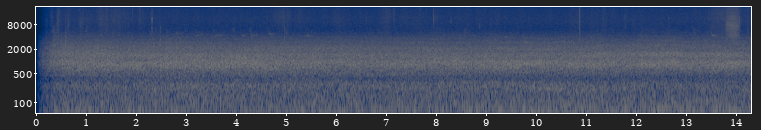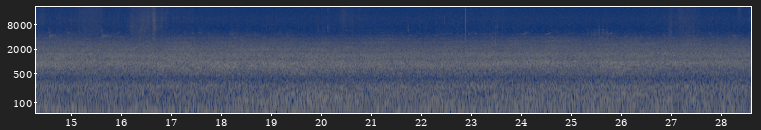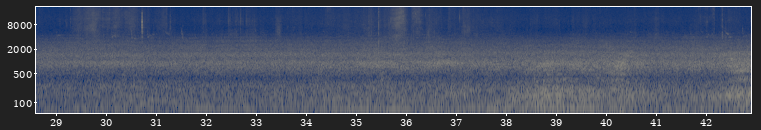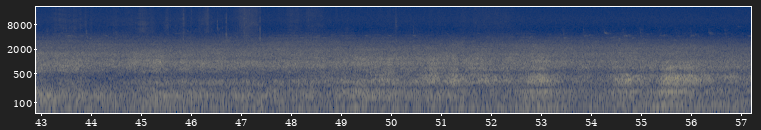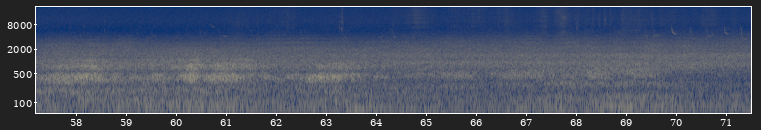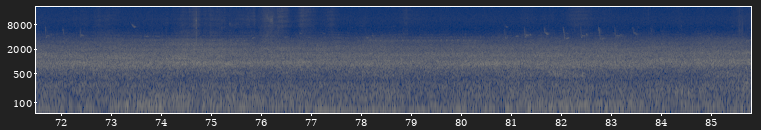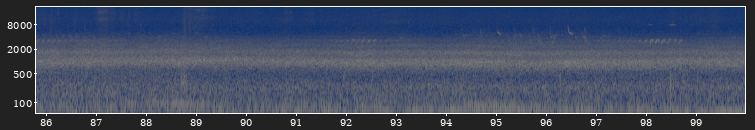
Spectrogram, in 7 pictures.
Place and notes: {"title": "From the middle of the bridge, Strakonická, Velká Chuchle-Barrandov, Czechia - From the middle of the bridge", "date": "2022-04-09 18:10:00", "description": "As well as a singletrack railway line there is a public footpath across this bridge. From here there are fantastic views of the river Vltava and the extraordinary, transport dominated, soundscape is extremely loud. The spectacular valley geography concentrates all the major transport systems – road, rail and tram – into this one bottleneck so they all run close to and parallel with the river. The roads are continuously busy creating a constant roar of traffic that fills the valley with sound. It seems even louder high up, as on this bridge or from the surrounding hillsides. In fact, when standing mid bridge one hears almost nothing but the immersive traffic, except when planes thunder directly above to land at Prague airport or when occasional trains power past only two meters from your ears. The contrast between the expansive views and the overwhelming soundscape is extreme.\nIn former times Braník Bridge was known as the Bridge of the Intelligentsia.", "latitude": "50.03", "longitude": "14.40", "altitude": "195", "timezone": "Europe/Prague"}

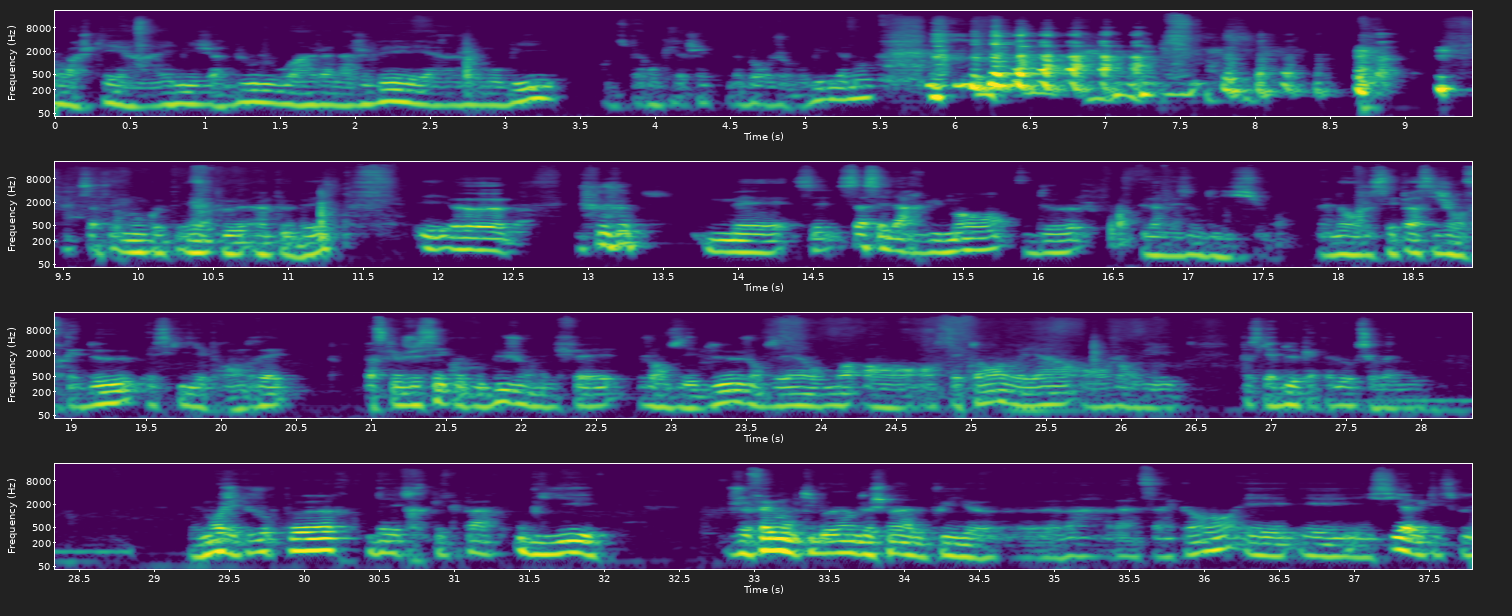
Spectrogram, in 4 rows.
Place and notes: {"title": "Court-St.-Étienne, Belgique - Papaloup", "date": "2015-06-27 14:10:00", "description": "Interview of \"Papaloup\", a drawer for very young children (1-3 years). He explains why he began to draw and why he went to be baby keeper.", "latitude": "50.64", "longitude": "4.55", "altitude": "69", "timezone": "Europe/Brussels"}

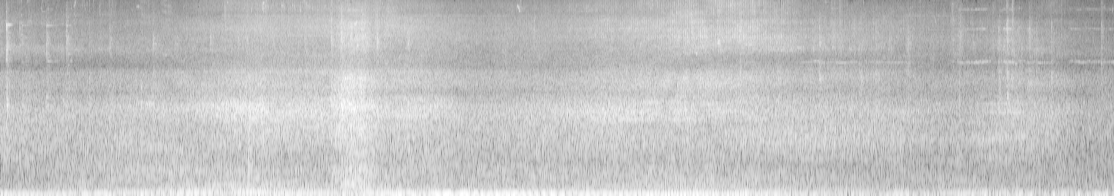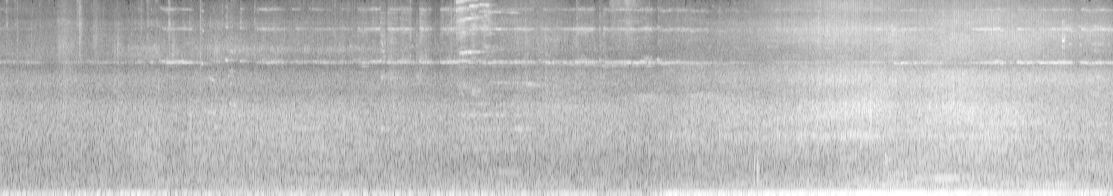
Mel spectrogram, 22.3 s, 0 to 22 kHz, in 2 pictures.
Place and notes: {"title": "East Nanjing Road Station, Shanghai - walking in the Station", "date": "2013-12-03 17:19:00", "description": "From the street to go into the underground floor of the station, After the station hall toward the station platform, Then enter the subway car, Binaural recording, Zoom H6+ Soundman OKM II", "latitude": "31.24", "longitude": "121.48", "altitude": "9", "timezone": "Asia/Shanghai"}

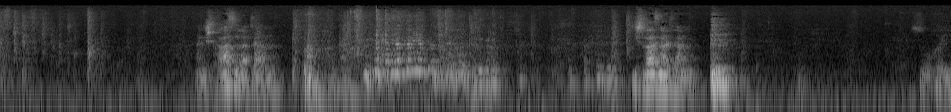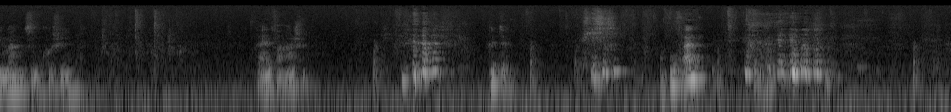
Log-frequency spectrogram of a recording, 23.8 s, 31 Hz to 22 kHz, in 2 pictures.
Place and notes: {"title": "Der Kanal, Weisestr. 59. Auschschnitt aus dem 4. Synergeitischen Symposium - Der Kanal, Ausschnitt aus dem 7. Synergeitischen Symposium", "date": "2011-12-17 19:45:00", "description": "A seventh time have we come together to gather all our wicked letters becoming texts. It turns out, DER KANAL is becoming more and more an orphanage of unread poems. Presented are two extracts from the six hour lecture held in decembre. The first text is entitled ::Glücklich werden::", "latitude": "52.48", "longitude": "13.42", "timezone": "Europe/Berlin"}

